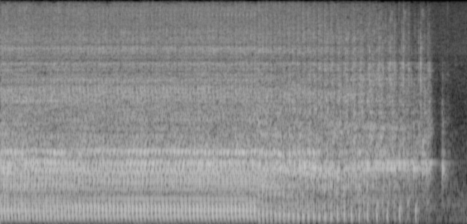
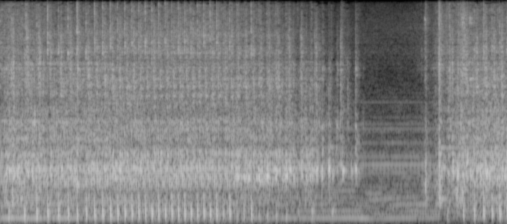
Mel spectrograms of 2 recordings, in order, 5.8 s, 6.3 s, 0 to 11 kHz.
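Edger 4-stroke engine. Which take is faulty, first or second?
second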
